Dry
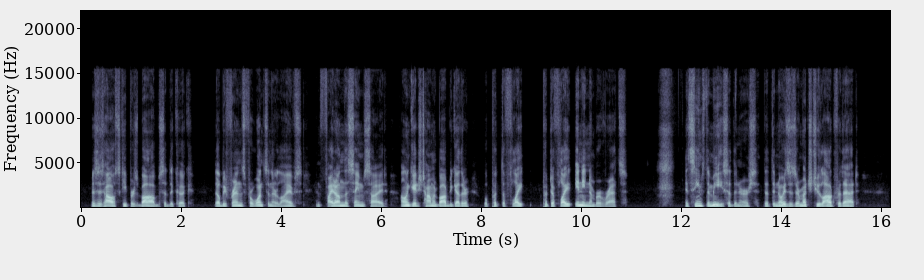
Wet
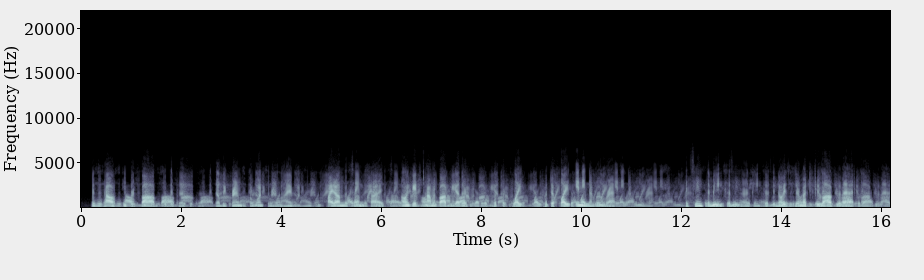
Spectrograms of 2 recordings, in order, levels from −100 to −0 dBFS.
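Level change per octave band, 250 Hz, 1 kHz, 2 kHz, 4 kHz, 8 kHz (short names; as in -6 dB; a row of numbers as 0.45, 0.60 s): +1.0 dB, 0.0 dB, -2.5 dB, -12.5 dB, under -40 dB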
